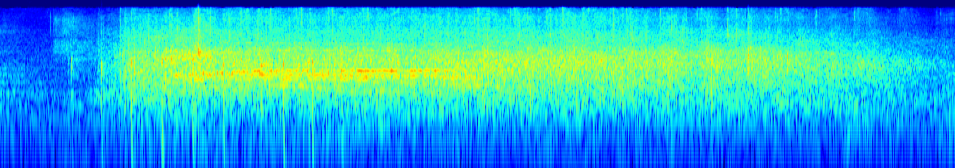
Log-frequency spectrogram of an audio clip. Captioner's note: audience clapping; audience cheering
